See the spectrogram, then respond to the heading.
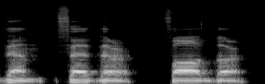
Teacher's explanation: That is a voice, voiced, interdental or voiced, lingua dental, fricative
